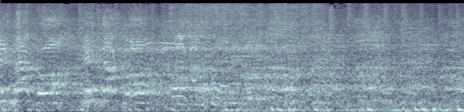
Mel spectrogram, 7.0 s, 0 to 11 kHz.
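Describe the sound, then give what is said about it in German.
A large crowd of about 2000 spectators roars and shouts continuously at a charity ice hockey game played by RWTH professors and students. It is a dense, steady wall of cheering voices with no pauses across the whole stretch. “Mit dabei waren gestern Abend gut 2000 enthemmte Zuschauer und jede Menge kleiner Gemeinheiten.”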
